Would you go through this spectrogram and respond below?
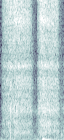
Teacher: the Restriction of air happens between the teeth and the tongue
